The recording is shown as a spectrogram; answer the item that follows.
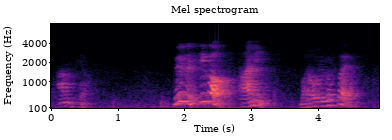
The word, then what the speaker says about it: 암페어: 기억해야 되 전류의 단위는 a 쓰고 A고 읽으면 안 되고요 뭐라고 읽 읽어야 되냐면 페어라고 읽어야 돼 암페어 너희들 찍어 다니 뭐라고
